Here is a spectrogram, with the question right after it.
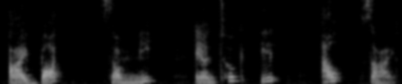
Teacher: Almost each of these words that end in T have a stopped T. · The word outside has a T in the middle, but because this word is kind of 2 words put together, out and side, we're going to have a stop T here in the middle. This is a little bit of an exception.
